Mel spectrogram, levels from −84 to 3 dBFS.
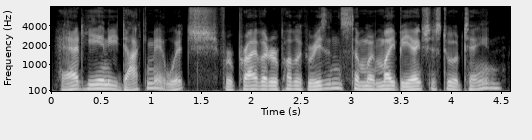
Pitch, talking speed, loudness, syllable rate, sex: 125 Hz, 210 wpm, -16 LUFS, 6.2 syllables/s, male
